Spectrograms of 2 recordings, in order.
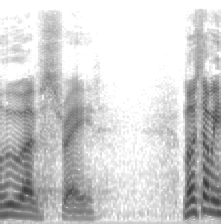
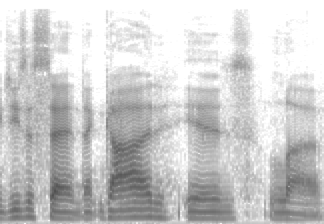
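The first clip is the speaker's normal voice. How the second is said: very slow, soft and lower; slow hushed; 8 semitones lower, 10 dB quieter, much slower than usual. Acted. Preacher slowly leading the congregation to God is love. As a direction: let each word land.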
